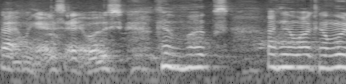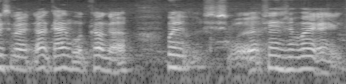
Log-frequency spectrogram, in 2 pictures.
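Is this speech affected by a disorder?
Yes: cerebral palsy; speech disability.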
